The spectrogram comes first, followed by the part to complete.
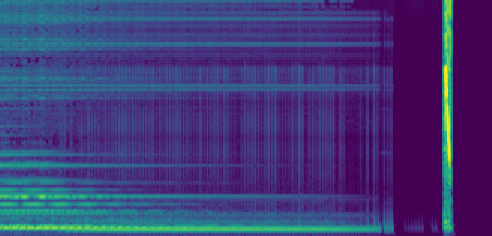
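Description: A low, sustained gong-like ringing tone with a fast wavering pulse, fading slowly and cutting off abruptly about five seconds in. A short, sharp hit follows near the end.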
